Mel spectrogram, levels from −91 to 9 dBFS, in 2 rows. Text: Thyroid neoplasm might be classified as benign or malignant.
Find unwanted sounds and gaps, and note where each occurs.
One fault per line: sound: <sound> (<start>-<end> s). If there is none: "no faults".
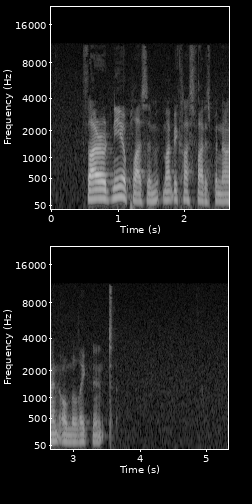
no faults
